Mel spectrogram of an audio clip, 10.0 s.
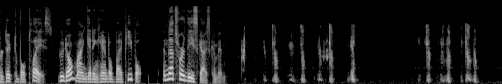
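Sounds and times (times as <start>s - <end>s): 
speech: 0.0s - 4.6s, 5.5s - 6.1s
northern bald ibis mating call: 4.8s - 7.3s, 8.2s - 9.7s.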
